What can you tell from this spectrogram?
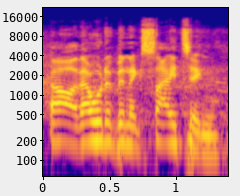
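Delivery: normal talking voice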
